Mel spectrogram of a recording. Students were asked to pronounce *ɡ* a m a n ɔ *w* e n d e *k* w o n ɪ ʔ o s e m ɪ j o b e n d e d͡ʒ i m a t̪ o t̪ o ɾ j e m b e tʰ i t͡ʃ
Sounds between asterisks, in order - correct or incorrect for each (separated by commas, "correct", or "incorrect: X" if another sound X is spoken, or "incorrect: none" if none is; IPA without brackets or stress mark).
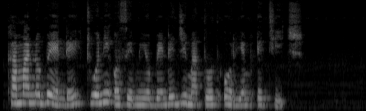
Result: incorrect: k, incorrect: b, incorrect: t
